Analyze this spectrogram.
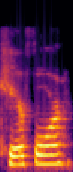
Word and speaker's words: Carrefour: Visit this store called Carefor. It's spelled Carrefour.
